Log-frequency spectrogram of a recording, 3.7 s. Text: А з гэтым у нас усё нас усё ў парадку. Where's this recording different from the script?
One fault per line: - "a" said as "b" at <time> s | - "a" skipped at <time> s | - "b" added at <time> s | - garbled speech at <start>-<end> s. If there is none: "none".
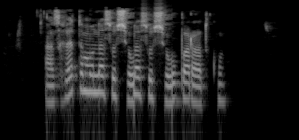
none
